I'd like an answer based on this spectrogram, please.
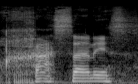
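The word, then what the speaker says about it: Khazaros: Antes de los pechenegos, las estepas al norte del Mar Negro estuvieron dominadas principalmente por los Házares, Cázaros con K. K-H-A-Z-A-R-O-S, Cázaros, pronunciado Házares o Házaro, un poderoso pueblo túrquico que creó el Kanato Házaro entre los siglos 7 y 10.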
